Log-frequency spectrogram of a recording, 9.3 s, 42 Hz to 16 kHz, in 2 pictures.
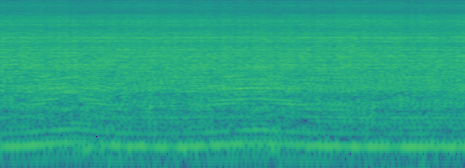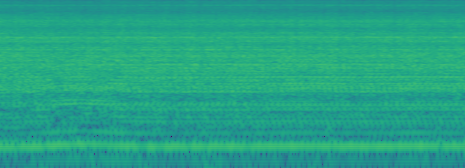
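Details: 1978 Chevy C10 Square Body running after adding 4–5 gallons of fresh gas, air cleaner lid off: steady, even low idle hum with constant hiss on top; normal idle.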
